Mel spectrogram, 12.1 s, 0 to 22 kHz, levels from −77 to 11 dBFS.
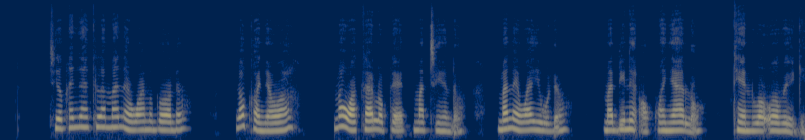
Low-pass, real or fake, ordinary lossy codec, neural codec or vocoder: none; fake; none; codec, 44.1 kHz, 1.7 kbps, Pupu-Codec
